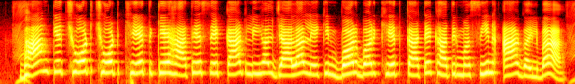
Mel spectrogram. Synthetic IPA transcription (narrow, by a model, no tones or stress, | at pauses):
bʱaŋket͡ʃʰoʈt͡ʃʰoʈkʰet̪keɦat̪ʰesekaʈliɦəld͡ʒalalekinbəɾbəɾkʰet̪kaʈekʰat̪iɾməsinaɡəjlba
